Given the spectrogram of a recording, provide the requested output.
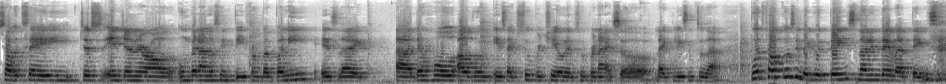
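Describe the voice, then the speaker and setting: A woman's medium-pitched voice with a Spanish accent, at a fairly slow pace with ordinary pitch variation, amid noticeable background noise and audible room echo. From Mexico. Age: 20s. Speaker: Olympic archer. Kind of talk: podcast interview. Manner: casual, filler-heavy.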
